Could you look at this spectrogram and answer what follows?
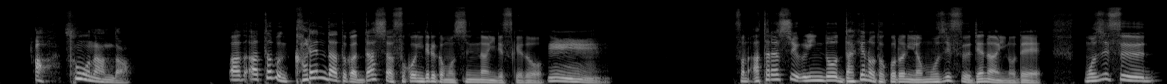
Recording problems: none

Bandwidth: 15 kHz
